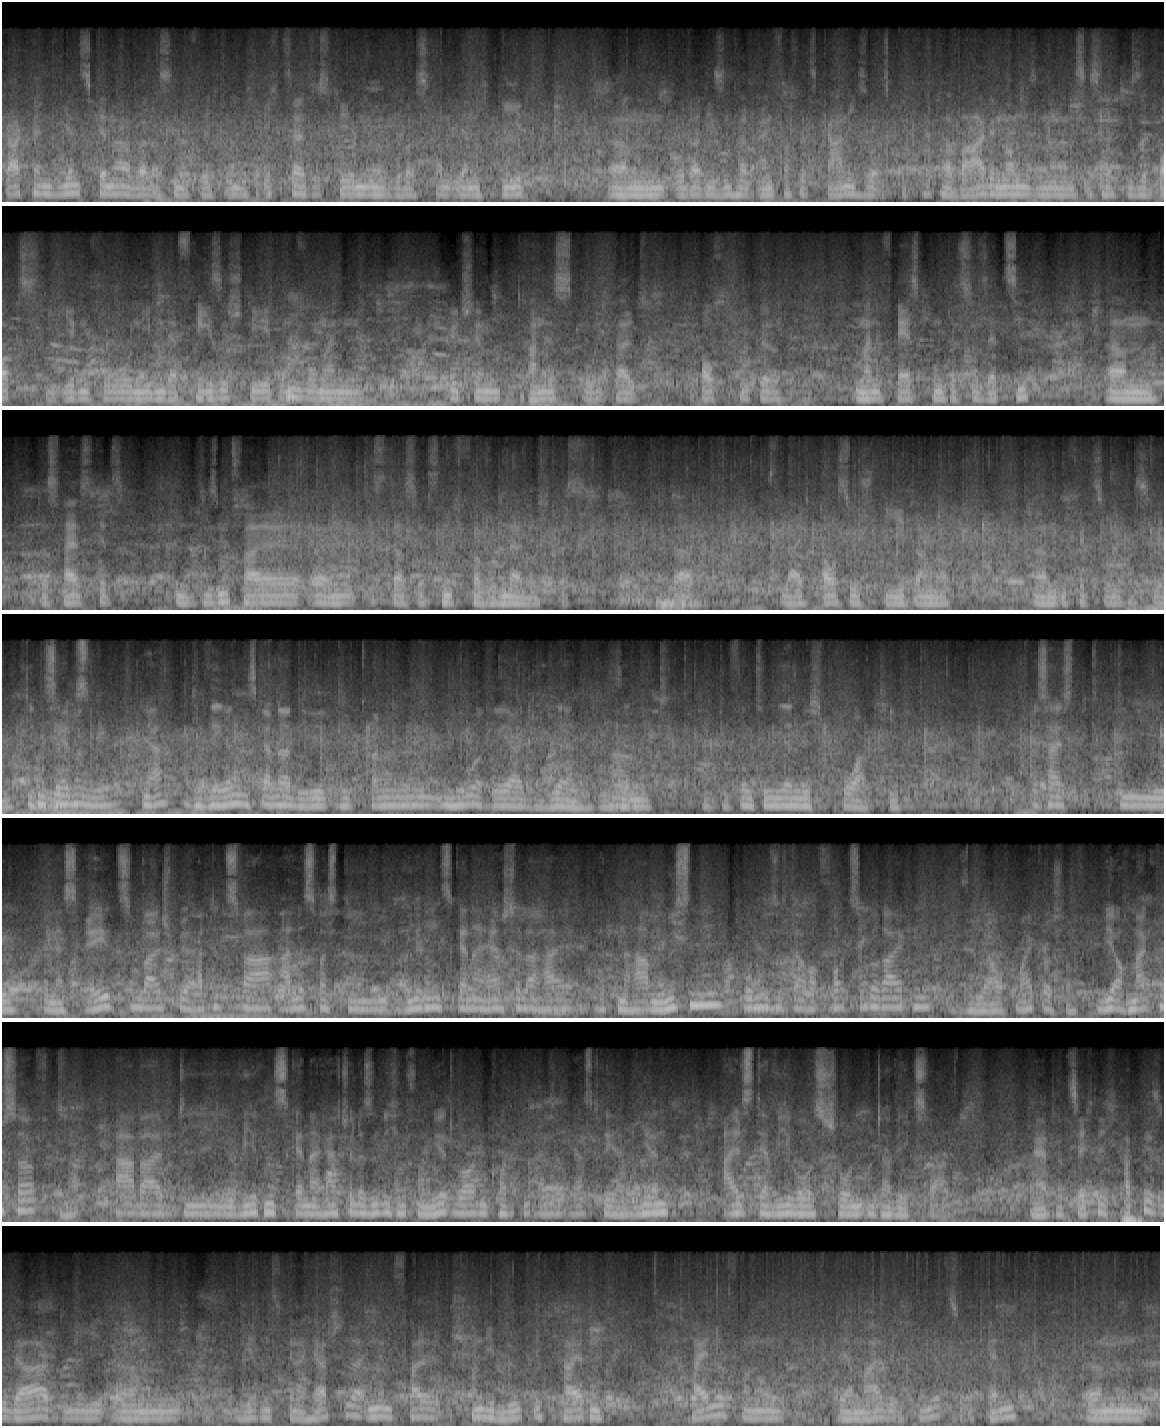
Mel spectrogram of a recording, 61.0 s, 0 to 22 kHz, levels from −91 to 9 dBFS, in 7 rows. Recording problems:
murmuring crowd; loud; throughout; 5 dB below the speech

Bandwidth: 13.5 kHz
